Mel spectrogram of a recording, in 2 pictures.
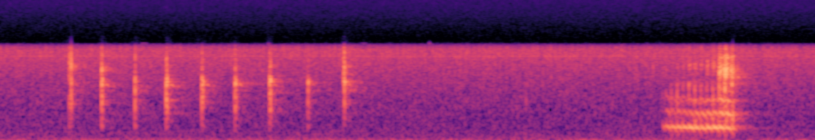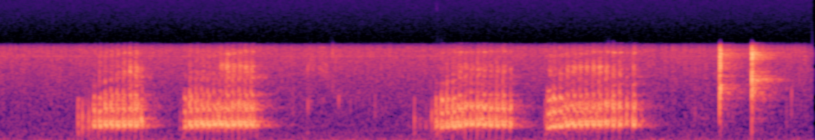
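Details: A two-year-old African grey parrot in an early-morning chat with its owner: a quick run of dry clicks, then five short, mid-pitched voice-like sounds in pairs, and a couple more clicks.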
